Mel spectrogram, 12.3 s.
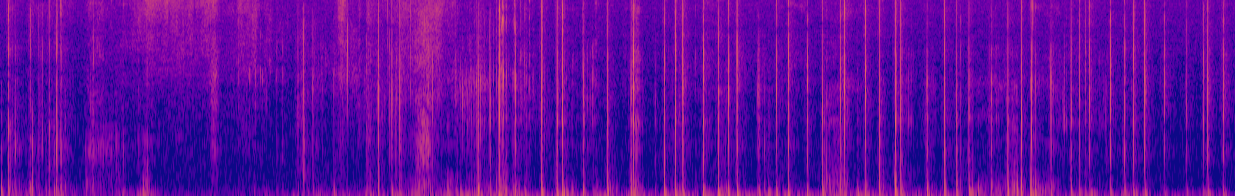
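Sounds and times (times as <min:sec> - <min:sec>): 
quick taps and scratchy strokes: 0:02.8 - 0:12.3.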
